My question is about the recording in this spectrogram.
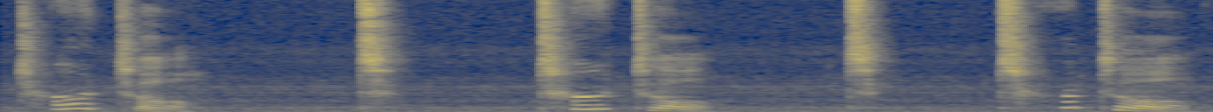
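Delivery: crisp T alone, then the whole word turtle; first sound isolated. Shown as a demonstration. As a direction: sound out the T before saying turtle. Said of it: "sounds like he starts with the letter T".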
